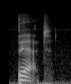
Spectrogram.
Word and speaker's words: bet: Bet, which is pronounced B as in boy, or V as in victory.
